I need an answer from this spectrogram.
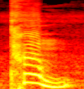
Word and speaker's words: thumb: Take some other examples like comb, climb, tomb, thumb, lamb. Here also B is silent.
